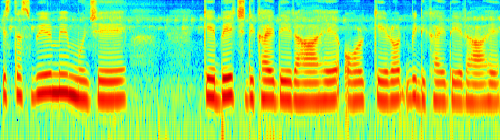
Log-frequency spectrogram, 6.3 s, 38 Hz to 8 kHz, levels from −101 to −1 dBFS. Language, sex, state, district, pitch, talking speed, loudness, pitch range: Hindi, female, Arunachal Pradesh, Longding, 180 Hz, 145 wpm, -15 LUFS, 170-195 Hz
